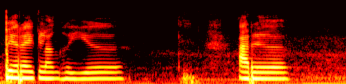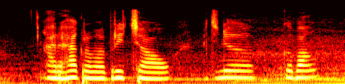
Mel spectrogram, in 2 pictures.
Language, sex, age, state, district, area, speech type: Bodo, female, 18-30, Assam, Chirang, rural, spontaneous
